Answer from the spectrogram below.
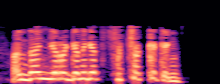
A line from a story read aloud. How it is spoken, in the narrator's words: yelled Rob Anybody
